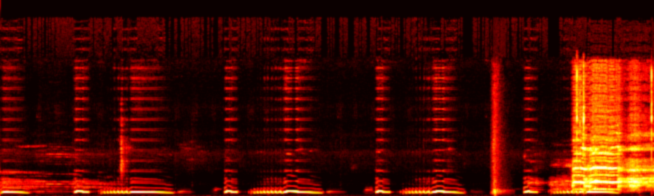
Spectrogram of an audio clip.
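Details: Collared dove cooing repeatedly to lure other doves into answering: a steady series of short sharp notes and throaty pulsed coos about every two seconds, a sharp click partway through and a rooster crowing at the end.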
